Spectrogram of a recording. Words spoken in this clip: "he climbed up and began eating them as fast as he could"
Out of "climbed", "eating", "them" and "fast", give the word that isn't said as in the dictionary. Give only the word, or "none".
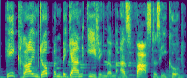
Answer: none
